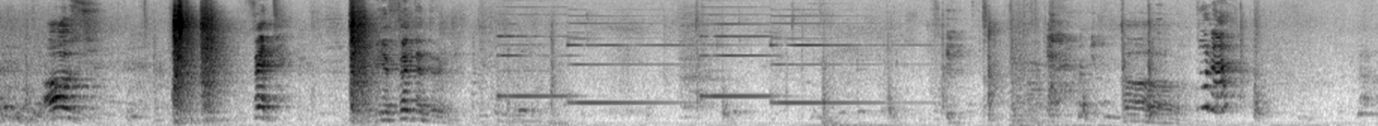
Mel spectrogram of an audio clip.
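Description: A man speaks loudly and theatrically in an echoing hall.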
